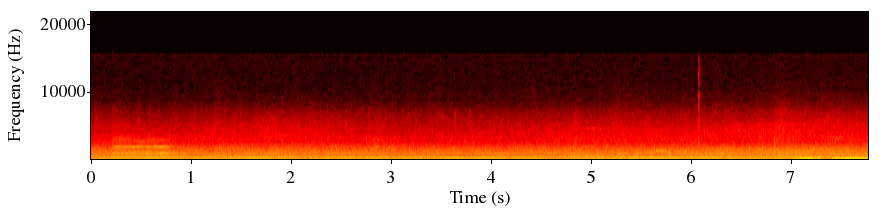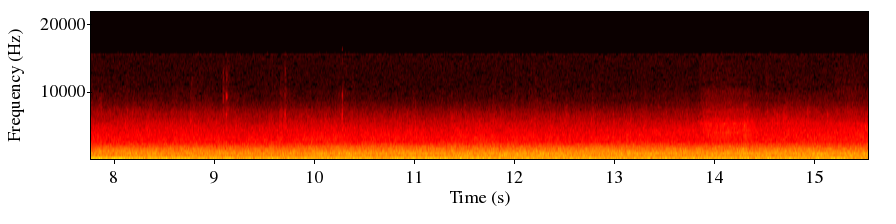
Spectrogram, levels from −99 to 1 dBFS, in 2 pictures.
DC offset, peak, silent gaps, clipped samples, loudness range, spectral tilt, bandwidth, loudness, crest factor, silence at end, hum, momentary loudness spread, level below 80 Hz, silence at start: under 0.1%; -18 dBFS; none; under 0.1%; 3 LU; -7 dB/octave; 8 kHz; -35 LUFS; 14 dB; 0 s; none; 5 LU; -38 dBFS; 0 s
